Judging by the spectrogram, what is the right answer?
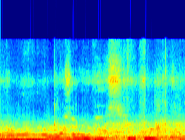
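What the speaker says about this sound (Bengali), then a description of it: "দর্শক এখানে অনেক গরু বাছুর আছে এখানে" Cattle at a cow and calf market in Shahpur, Khulna, moo loudly and close by, several drawn-out calls following one another over a steady background of market noise.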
